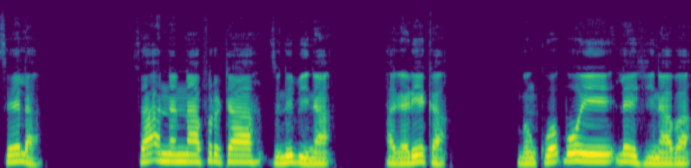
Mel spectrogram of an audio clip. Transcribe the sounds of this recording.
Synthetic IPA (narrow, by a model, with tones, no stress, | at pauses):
seː˦la˨ | saː˦ʔa˨nːɐ˦nːa˦ɸʊ˦rta˦zʊ˨nʊ˦biː˨na˦ | ʔa˨ɡɐ˨ɽeː˦ka˨ | bɐ˨ŋkʷʊ˨wa˦ɓoː˦jeː˦la˦˨jɸiː˨na˦ba˦ʔ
